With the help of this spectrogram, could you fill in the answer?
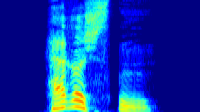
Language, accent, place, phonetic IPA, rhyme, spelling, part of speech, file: German, Germany, Berlin, [ˈhɛʁɪʃstn̩], -ɛʁɪʃstn̩, herrischsten, adjective, De-herrischsten.ogg
- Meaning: 1. superlative degree of herrisch 2. inflection of herrisch: strong genitive masculine/neuter singular superlative degree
